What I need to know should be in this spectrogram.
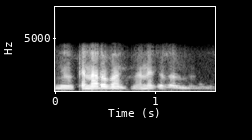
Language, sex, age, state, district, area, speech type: Kannada, male, 18-30, Karnataka, Davanagere, rural, conversation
